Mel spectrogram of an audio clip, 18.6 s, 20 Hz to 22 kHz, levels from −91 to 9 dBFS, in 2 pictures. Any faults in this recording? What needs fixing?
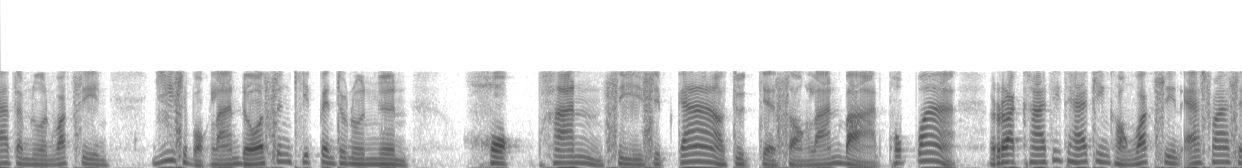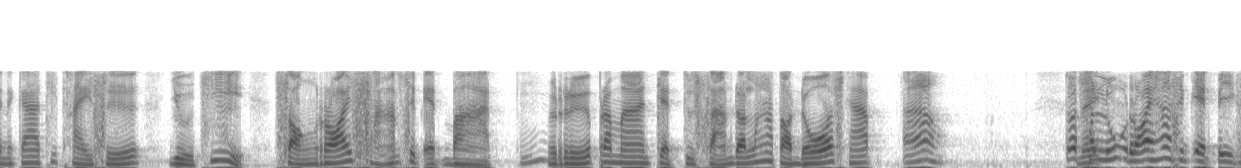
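Aliasing runs throughout the speech: sibilants turn gritty and metallic because content above 4 kHz folded back below it. The spectrum jams hard against 4 kHz, pointing to an unfiltered drop to 8 kHz, with folded energy roughly 15 dB under the voice. To prevent it, apply a steep low-pass filter below 4 kHz before resampling, or use a proper band-limited resampler.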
